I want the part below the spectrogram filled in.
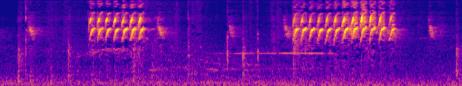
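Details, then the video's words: Hand-raised cinereous tit, reared from a fledgling and reaching adulthood, caged, singing a full learned repertoire. Two long, fast, high buzzy trills of evenly repeated notes, each lasting about a second, separated by a pause with a faint steady tone. "burung Gelatik batu full isian"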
